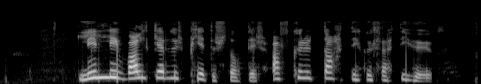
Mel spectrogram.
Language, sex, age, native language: Icelandic, female, 14, Icelandic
